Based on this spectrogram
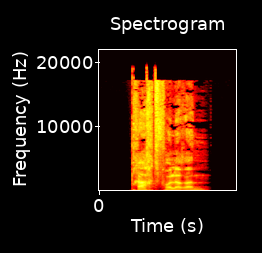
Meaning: strong dative masculine/neuter singular comparative degree of prachtvoll
- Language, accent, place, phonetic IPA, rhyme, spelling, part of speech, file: German, Germany, Berlin, [ˈpʁaxtfɔləʁəm], -axtfɔləʁəm, prachtvollerem, adjective, De-prachtvollerem.ogg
